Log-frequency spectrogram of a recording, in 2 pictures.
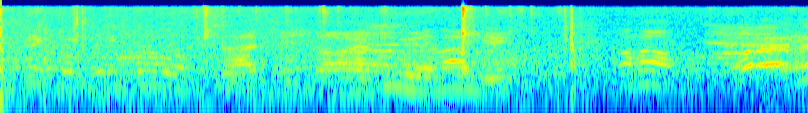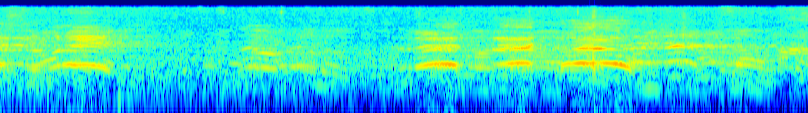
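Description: Voices shouting and calling out during an amateur football match, no clear words, with a few short sharp knocks in the first three seconds.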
